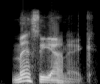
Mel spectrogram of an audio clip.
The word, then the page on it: Messianic: British English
